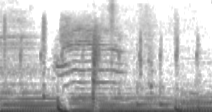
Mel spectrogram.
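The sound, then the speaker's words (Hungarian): A cat meows a few times, drawn-out cries that slide in pitch, heard over a steady, dense background. “Az összes macska közül ezen a bolygón. Neked a legrosszabb.”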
